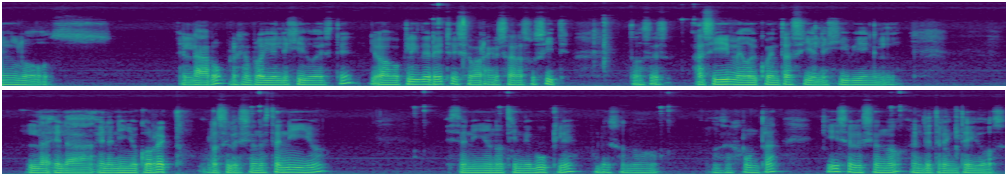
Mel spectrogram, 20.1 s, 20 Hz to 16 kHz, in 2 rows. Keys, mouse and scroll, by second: 4.4 right click, 6.0 Delete, 6.9 click, 12.6 alt+shift+right click, 14.2 alt+shift+right click, 15.1 alt+shift+right click, 16.7 alt+shift+right click, 17.9 scroll up 2, 19.0 alt+shift+right click, 19.7-20.0 scroll down 2.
